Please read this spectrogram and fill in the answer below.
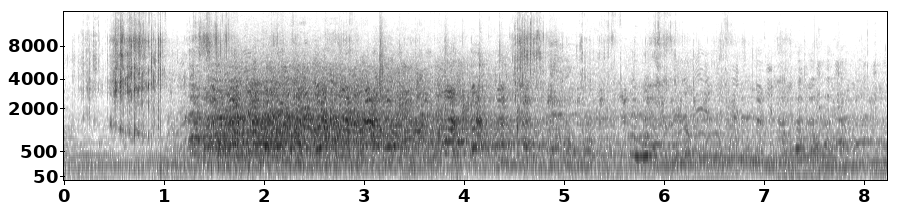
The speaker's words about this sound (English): I recognize that sound. Someone is eating chips. Yeah, definitely, yeah. Chips for sure.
